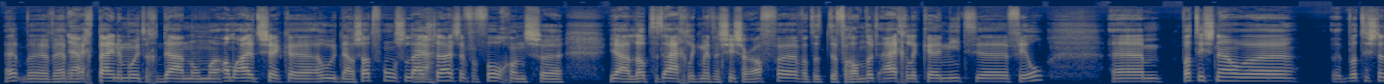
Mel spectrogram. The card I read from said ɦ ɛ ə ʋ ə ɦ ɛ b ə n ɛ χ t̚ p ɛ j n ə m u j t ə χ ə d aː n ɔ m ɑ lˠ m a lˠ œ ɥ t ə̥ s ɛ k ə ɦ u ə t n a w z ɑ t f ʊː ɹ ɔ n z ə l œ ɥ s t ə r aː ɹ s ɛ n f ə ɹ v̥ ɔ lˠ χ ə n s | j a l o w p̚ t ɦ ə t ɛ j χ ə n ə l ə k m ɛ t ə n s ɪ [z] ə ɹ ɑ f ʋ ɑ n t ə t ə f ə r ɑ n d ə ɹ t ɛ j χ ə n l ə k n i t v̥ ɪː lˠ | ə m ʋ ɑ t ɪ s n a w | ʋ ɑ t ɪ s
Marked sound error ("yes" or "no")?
yes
